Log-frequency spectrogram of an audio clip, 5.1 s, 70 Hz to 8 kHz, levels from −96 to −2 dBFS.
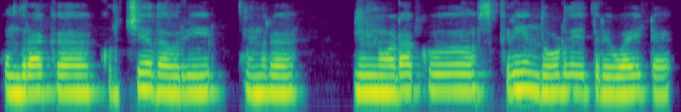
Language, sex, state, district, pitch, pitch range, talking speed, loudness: Kannada, male, Karnataka, Dharwad, 170 Hz, 165-175 Hz, 155 wpm, -18 LUFS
